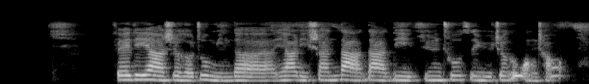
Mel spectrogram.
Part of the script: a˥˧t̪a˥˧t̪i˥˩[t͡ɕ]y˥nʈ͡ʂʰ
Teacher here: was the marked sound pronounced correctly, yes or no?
yes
